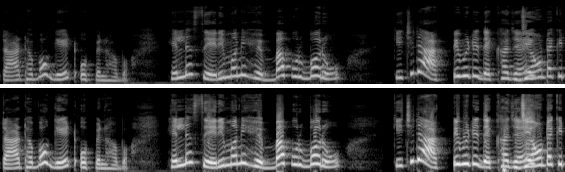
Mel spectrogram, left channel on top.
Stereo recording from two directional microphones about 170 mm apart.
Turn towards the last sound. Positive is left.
turn(degrees=-50)  # may be behind; listen again after turning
